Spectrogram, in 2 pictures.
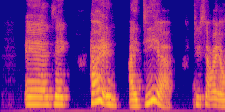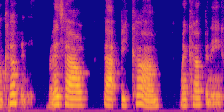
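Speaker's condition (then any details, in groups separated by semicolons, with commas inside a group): Down syndrome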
